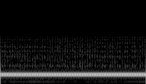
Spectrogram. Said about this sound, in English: And then the phone rang.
